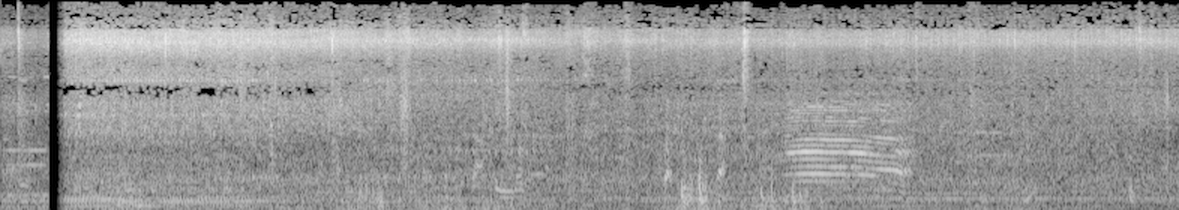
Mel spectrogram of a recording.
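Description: A single cow moos clearly for about a second amid steady outdoor background noise while being loaded onto a truck, with a brief thud earlier and faint murmuring.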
